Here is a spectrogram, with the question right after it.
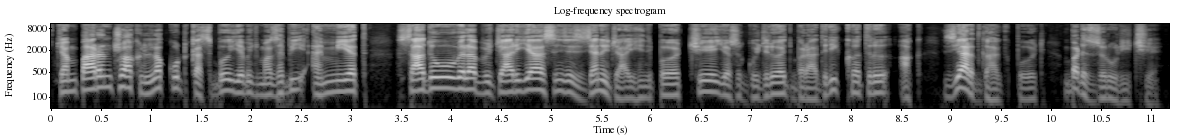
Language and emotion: Kashmiri, neutral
